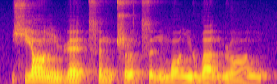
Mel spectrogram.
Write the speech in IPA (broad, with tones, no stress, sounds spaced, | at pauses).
ɕ j ɑ˥˩ ŋ m ɥ ɛ˧˥ t͡sʰ ə˥ n ʈ͡ʂ ɤ˧˥ t͡s ə̰˨˩ n m ɑ˧˥ ŋ ɻ w a̰˨˩ n ɻ ɑ˧˥ ŋ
